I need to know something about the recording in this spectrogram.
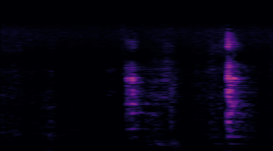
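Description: Two faint wooden knocks, about a second in and near the end, from handling string instruments: a violin being put down and a viola picked up.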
